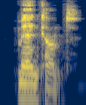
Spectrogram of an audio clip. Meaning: 1. The anus of a man, usually the receptive participant in gay sex 2. The vulva or vagina of a trans man
- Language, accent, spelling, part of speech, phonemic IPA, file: English, Australia, man cunt, noun, /ˈmænˌkʌnt/, En-au-man cunt.ogg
